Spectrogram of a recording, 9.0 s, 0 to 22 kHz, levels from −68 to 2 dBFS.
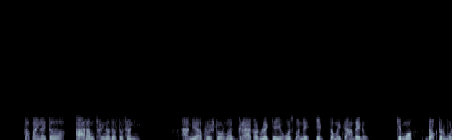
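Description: iLBC codec throughout the speech: the line is confined to roughly 250 Hz to 3.5 kHz, and each short frame is coded on its own, which fits 20 ms frames at 15.2 kbps. The result is plainly audible roughness and a slightly synthetic edge.

Lost iLBC frames at 3.38 s, 6.36 to 6.39 s, and 8.18 to 8.21 s: the decoder filled about 60 ms, then 20 ms, then 20 ms of missing audio by repeating the last pitch cycle blended with noise. Each gap sounds like a briefly held, buzzy vowel, and the voice is right again almost at once afterwards.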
